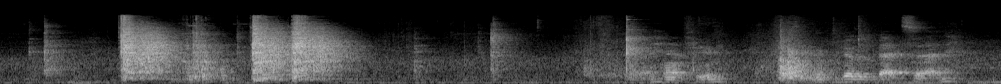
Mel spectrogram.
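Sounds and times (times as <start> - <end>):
sharp knocks on metal: 1.2 - 3.7.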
